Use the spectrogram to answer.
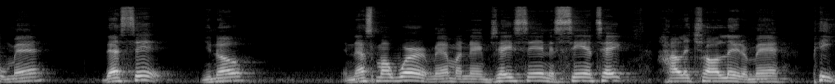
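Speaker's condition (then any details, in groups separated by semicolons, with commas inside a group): No condition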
